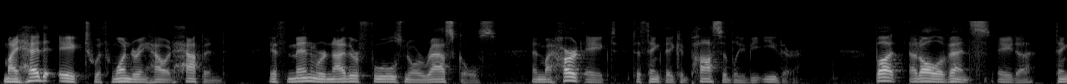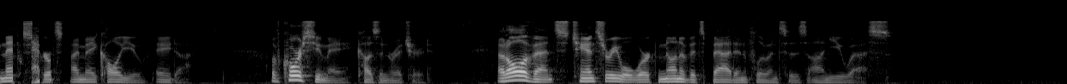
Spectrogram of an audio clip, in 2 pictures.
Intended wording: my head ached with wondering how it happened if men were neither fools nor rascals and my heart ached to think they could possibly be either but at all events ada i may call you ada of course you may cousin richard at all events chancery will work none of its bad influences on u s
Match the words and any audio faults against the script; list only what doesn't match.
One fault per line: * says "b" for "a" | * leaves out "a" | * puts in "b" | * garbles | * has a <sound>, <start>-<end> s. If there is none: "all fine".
* garbles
